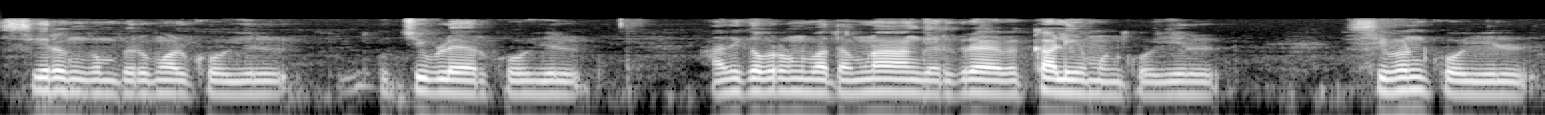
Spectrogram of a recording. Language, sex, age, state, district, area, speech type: Tamil, male, 30-45, Tamil Nadu, Tiruchirappalli, rural, spontaneous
